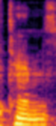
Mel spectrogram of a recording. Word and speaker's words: Thames: pronunciations that are irregular gains and names are pronounced just as anyone might expect but listen we say the Thames river in England we say although but we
